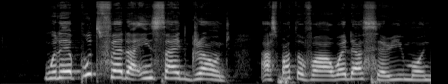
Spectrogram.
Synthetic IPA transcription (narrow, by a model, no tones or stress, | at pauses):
wileputfɛðaĩnsaɪdɡɹãʊ̃nd | aspatɔvawawɛdasɛɹimoni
